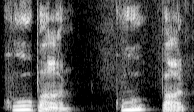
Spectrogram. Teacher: the stress is on the first syllable, and then this sound is oo. It's a long vowel. So you say coo, coupon, coupon, not coupon, coupon.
